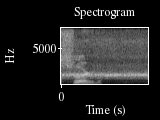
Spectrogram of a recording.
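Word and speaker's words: slöjd: D in Sweden and the old Viking pronunciation of that word is slurred and what that meant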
